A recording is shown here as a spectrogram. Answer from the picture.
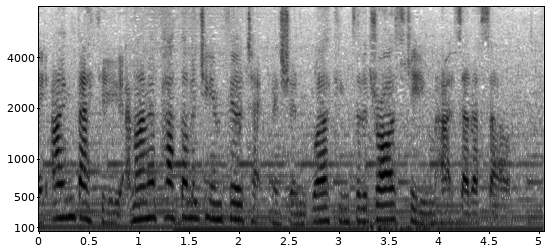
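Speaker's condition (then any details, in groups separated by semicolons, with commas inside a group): No condition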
